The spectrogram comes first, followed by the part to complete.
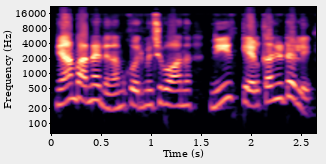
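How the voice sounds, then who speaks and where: A woman's voice: fairly high pitch, quick pace, lightly acted. A woman storyteller voicing a confident young man who talks in a cocky, teasing way.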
